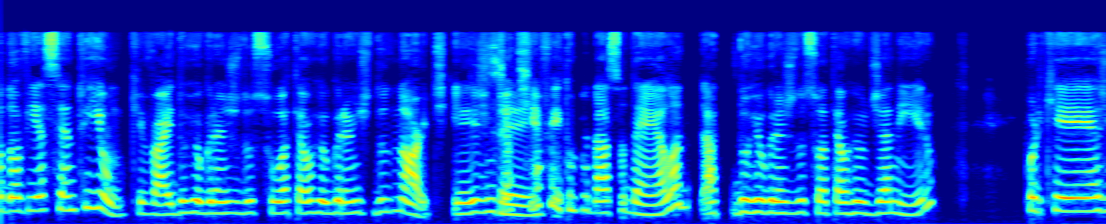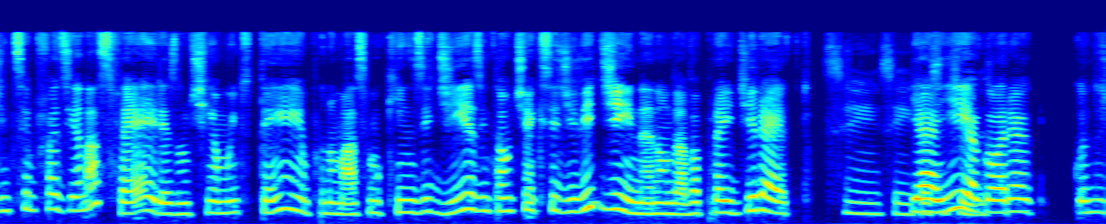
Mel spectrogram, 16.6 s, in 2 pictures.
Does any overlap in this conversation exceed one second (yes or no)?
no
